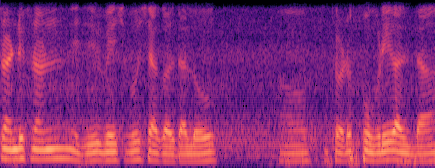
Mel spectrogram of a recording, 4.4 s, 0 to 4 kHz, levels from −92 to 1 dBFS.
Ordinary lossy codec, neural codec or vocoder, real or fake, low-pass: Opus, 32 kbps; none; real; 3.6 kHz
